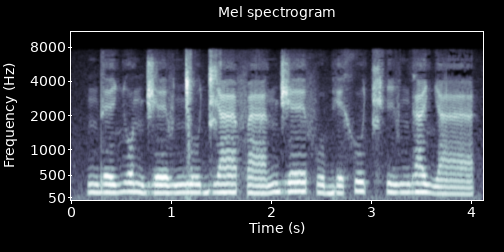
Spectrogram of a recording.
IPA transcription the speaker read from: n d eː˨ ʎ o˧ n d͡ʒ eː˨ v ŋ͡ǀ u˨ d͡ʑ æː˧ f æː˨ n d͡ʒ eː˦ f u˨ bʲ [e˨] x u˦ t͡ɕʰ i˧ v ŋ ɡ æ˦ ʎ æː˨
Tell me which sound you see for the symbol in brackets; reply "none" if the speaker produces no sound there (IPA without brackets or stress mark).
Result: e˨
